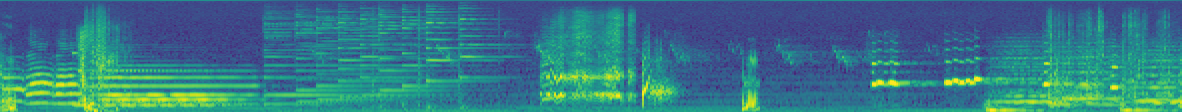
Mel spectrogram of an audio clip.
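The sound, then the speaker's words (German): A cartoon turkey hunter is hit by a ball and drops out of a tree: a sharp, hollow thunk lands among bright, tonal cartoon effects and musical stings that come in short bursts with brief pauses. “Nur in dem Baum da landen sollte er auf keinen Fall. Apropos Fall, was da vom Ball getroffen runterfällt, das ist kein Hirsch, sondern der uns schon wohlbekannte Truthahnjäger auf der Pirsch.”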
